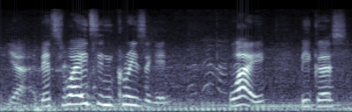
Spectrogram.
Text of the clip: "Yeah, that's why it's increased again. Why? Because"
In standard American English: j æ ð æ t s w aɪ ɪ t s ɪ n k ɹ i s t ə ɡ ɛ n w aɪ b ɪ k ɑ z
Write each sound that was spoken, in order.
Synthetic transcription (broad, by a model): j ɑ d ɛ t s w aɪ ɪ t s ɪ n k ɹ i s ə ɡ ɛ n w aɪ b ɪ k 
